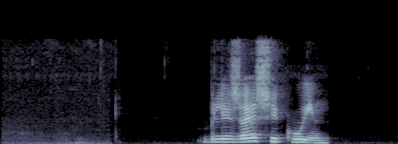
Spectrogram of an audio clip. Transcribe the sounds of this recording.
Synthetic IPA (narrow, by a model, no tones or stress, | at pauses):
blʲiʒajʃɨjkuin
